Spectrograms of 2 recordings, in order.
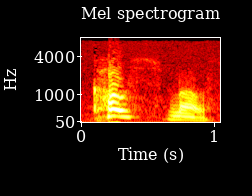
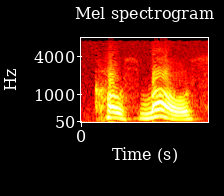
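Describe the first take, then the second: First: The stress is on the first syllable. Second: The stress is on the second syllable. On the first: The speaker calls it right. "but cosmos, the emphasis placed over the syllable omicron" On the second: The speaker calls it wrong. "It's not cosmos"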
